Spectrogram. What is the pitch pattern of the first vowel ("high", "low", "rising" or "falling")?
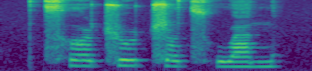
high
